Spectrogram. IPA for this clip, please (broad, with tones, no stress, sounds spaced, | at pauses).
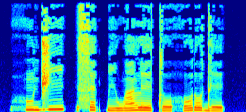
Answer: h ũ˧ d͡ʒ i˦ | s ɛ˧ k͡p i˨ w ã˨˦ l e˦˨ t o˨ h o˨˦ ɾ o˦˨ d e˨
